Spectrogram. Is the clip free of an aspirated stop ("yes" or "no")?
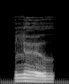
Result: yes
